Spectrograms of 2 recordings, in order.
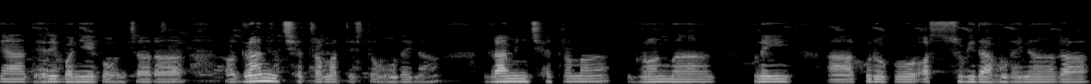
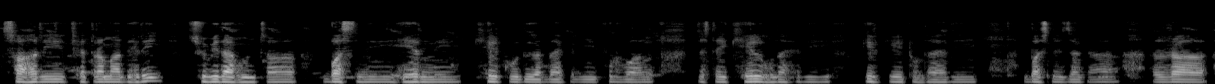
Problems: none marked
